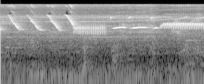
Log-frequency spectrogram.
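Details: Spanish Timbrado canary training song with four falling swept notes, then a buzzy rattle and sustained clear whistled notes ending in a steady metallic trill.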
